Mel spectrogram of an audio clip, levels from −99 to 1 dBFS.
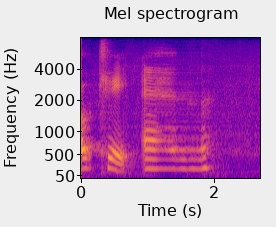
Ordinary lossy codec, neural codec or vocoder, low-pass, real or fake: none; codec, 16 kHz, 0.8 kbps, ZipCodec; none; fake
